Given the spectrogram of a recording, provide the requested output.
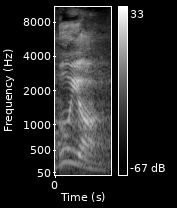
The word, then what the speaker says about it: bouillon: Oh, bouillon.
